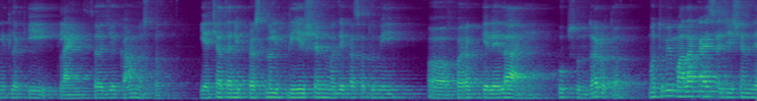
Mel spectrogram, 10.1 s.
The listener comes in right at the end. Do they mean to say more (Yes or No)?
No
